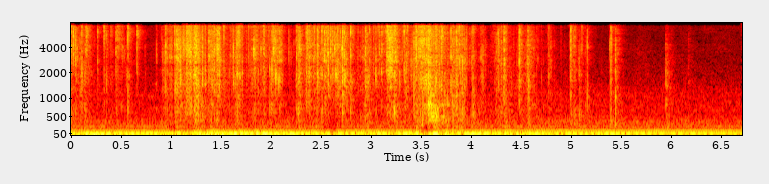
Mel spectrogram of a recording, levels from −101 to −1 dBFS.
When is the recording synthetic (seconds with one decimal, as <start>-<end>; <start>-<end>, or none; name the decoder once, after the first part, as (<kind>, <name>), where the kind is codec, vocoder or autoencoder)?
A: 0.8-1.9 (codec, DAC)

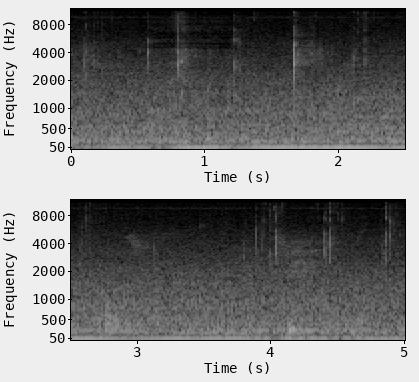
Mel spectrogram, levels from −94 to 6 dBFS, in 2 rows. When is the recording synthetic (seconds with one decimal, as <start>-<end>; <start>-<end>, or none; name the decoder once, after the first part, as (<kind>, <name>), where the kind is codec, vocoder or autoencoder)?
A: 0.6-1.2 (codec, HILCodec)

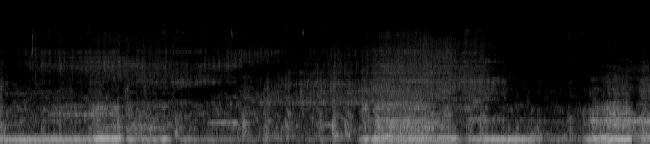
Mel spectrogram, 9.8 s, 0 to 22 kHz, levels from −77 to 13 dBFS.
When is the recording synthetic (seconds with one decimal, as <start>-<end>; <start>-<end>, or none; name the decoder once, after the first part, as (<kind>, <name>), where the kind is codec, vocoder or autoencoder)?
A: none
